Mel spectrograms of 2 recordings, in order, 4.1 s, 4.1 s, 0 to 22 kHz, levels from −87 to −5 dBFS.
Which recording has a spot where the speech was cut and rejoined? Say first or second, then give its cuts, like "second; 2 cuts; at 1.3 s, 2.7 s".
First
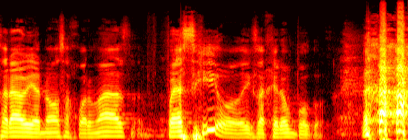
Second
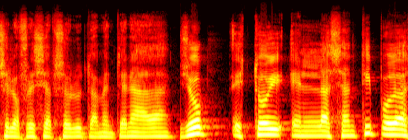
second; 1 cut; at 1.8 s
